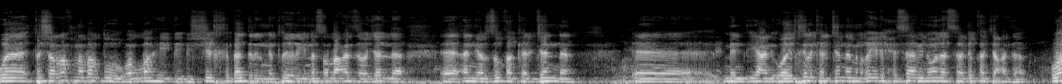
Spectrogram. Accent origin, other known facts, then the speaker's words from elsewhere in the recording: Egypt; فعلا اليوتيوب كان لي أثر كبير جدا في الشباب عندنا في مصر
